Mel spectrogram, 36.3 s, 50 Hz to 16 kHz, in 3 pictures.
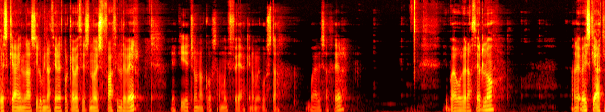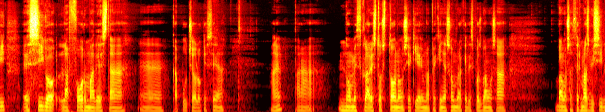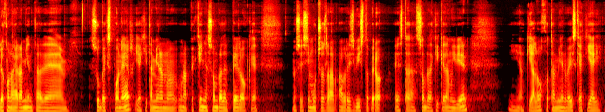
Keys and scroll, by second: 35.1 super+space.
